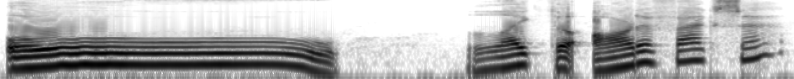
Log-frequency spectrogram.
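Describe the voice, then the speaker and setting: A man doing casual reaction commentary as a streamer, muttering to himself and haltingly reading bits of game dialogue aloud. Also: medium pitch, expressive, mellow, clean tone. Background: faint game music.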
